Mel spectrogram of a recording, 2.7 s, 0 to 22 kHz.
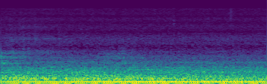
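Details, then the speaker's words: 1999 Toyota Land Cruiser 100 series, rusted OEM muffler, before replacement, recorded in cabin with doors closed at idle: loud heavy resonant drone from the failed muffler. "Okay, this will serve as the before audio and video, so you can hear what a really bad muffler sounds like on a 100 series Land Cruiser."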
